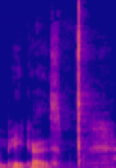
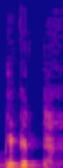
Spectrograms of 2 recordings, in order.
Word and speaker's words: picot: Someone keeps correcting me and saying it's picot, not picot. So I do apologise if I say picot, guys, but it is picot. It's spelt picot, but it's pronounced picot. So there you go.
